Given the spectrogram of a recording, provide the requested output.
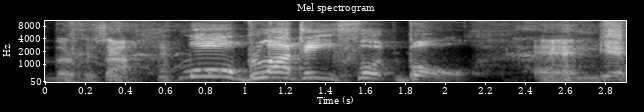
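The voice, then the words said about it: Exaggerated English accent impression. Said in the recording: “That was a very disrespectful English accent there ... It was a rubbish David Mitchell impression.”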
